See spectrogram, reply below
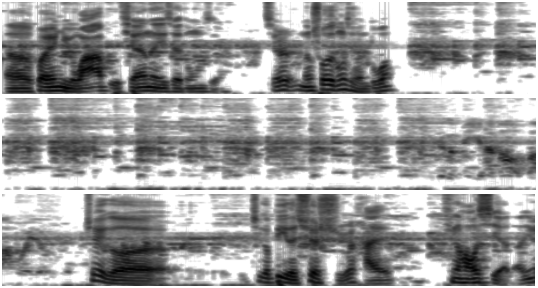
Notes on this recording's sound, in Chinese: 希望大家包容这期节目很渣的音质。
